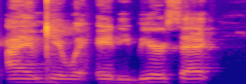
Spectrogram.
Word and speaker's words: Biersack: i'm doing great and i'm impressed that you nailed the pronunciation on the first try there like that is on the last name very very good because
